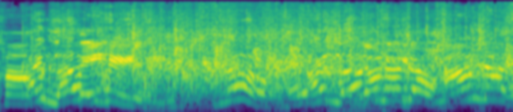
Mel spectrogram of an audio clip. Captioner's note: audience applauds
